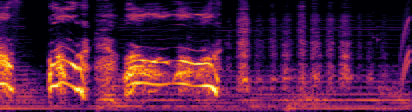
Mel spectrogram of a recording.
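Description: Cartoon dog barking three times in quick succession, the last bark longer, over background music.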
